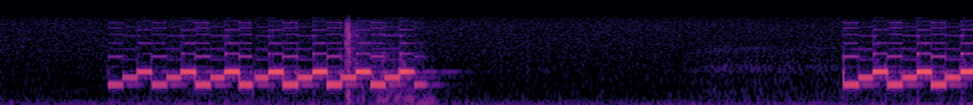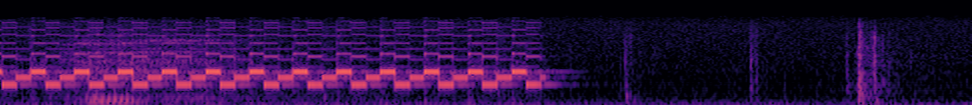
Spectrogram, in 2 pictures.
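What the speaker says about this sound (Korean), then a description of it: "내가 꼭 전화를 받아야 하오." A telephone rings in two long trilling bursts separated by a brief pause, clear and alone, followed by a couple of faint clicks.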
